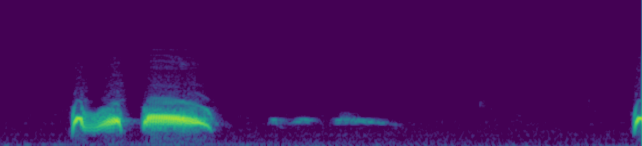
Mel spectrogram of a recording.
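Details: Lure spotted dove giving one clear coo phrase, a brief rising note then a longer sustained coo, followed by faint soft notes and the start of the next phrase.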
